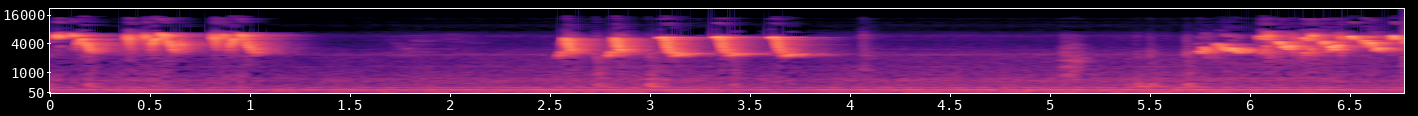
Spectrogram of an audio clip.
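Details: From Java, a Javan bush lark delivers rapid bursts of four to five falling buzzy notes, then a long pause, then a jumbled high twittering phrase; low steady hum throughout.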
